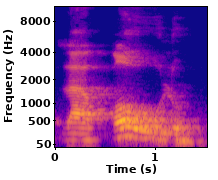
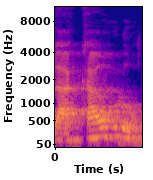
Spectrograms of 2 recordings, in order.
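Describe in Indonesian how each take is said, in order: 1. Bunyi q-nya tebal, dari dalam tenggorokan. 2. Bunyi q-nya tipis, seperti k biasa. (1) "ko-nya tebalkan" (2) "bukan la kaulu"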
